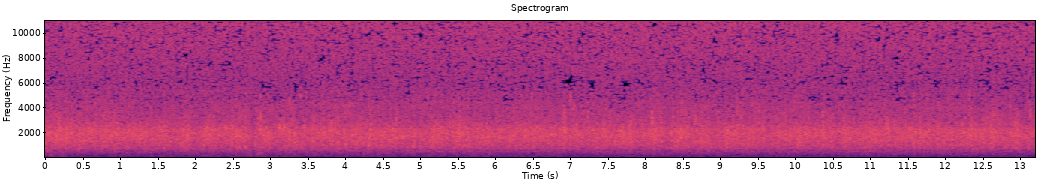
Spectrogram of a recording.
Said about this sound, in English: When people applaud a talk like this, it is very easy to me to fall into the temptation of thinking what a good speaker I am or what a good chap I am, but I am not.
